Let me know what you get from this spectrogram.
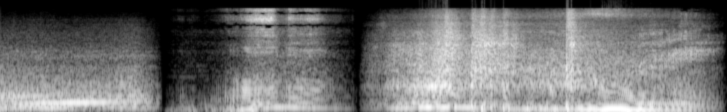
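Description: Car engine accelerating and revving in three edited snippets, each ending in a sudden cut: a steady pull rising slowly in pitch, then a rev that climbs and falls back, then a loud rev that rises and drops to a lower, heavier note.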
